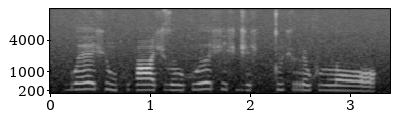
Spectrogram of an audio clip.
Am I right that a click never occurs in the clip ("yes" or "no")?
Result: yes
